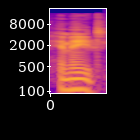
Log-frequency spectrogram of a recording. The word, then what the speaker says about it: Himid: Himid, yes.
